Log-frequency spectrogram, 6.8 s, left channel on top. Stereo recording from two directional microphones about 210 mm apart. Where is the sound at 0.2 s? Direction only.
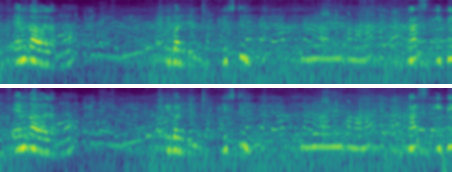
35° right (ahead or behind).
